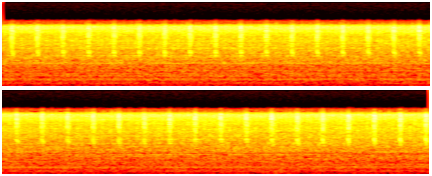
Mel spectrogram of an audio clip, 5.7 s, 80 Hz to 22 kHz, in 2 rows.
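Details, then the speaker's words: 2006 BMW Z4 3.0si at about 19,066 miles, idling: sharp, even metallic ticking knock about three times a second persisting after lifters were replaced; owner hopes a cylinder head replacement will cure it, cause unconfirmed. "this is before I take it into Bill Jacobs BMW to hopefully get the head replaced and have them get rid of this noise"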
